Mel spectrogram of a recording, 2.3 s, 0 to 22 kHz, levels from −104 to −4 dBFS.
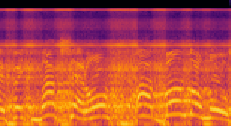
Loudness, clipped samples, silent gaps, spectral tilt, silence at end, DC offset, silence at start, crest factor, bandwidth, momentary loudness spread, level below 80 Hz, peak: -17 LUFS; under 0.1%; none; -5 dB/octave; 0 s; under 0.1%; 0 s; 12 dB; 16.5 kHz; 1 LU; -42 dBFS; -4 dBFS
